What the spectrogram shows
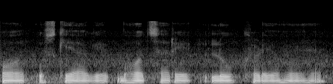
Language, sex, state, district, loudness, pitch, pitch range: Hindi, male, Gujarat, Valsad, -18 LUFS, 90 Hz, 85-90 Hz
